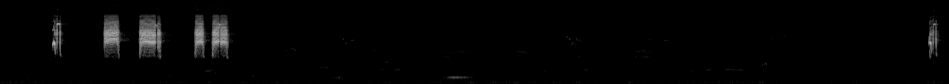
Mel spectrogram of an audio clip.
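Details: Sindhi black francolin from jungle giving its harsh phrase: one brief note, then four grating buzzy notes paired, followed by long quiet with faint distant chirps and a single harsh note near the end.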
